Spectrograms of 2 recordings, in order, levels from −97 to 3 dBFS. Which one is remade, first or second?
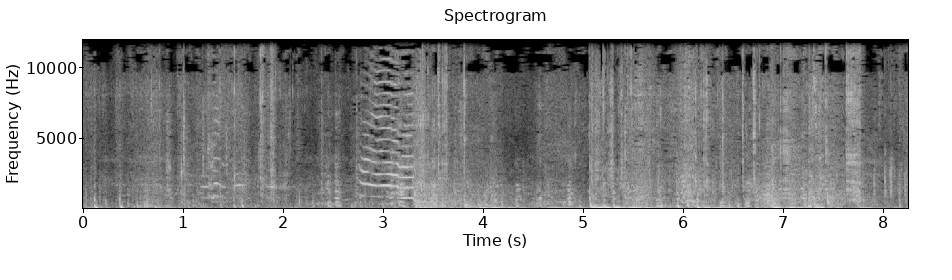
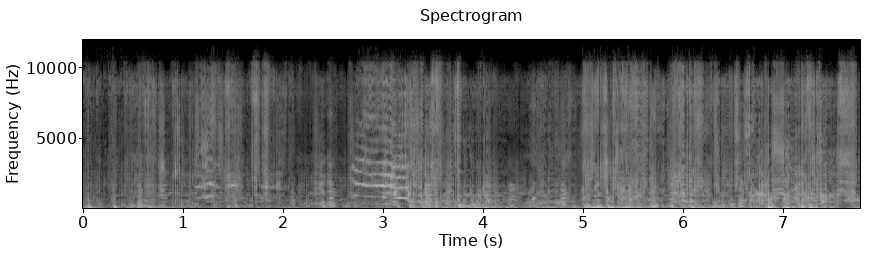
second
